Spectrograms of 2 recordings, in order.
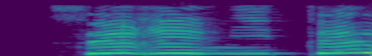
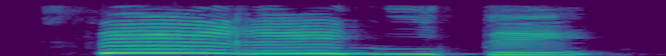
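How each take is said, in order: First: Said in the usual way. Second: "Sérénité" slow and high, each syllable stretched. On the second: Shown as a demonstration. Teacher showing where accents go, slow stretched syllables. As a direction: sound out Sé-ré-ni-té slowly, pitched up. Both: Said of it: "il faut couper le mot par syllabe".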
